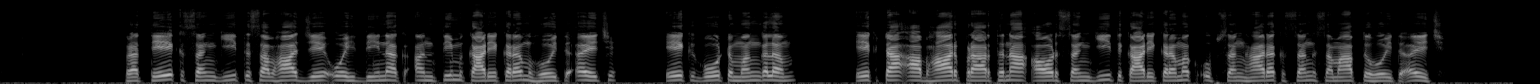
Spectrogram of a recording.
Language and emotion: Maithili, neutral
